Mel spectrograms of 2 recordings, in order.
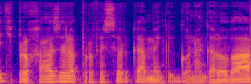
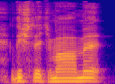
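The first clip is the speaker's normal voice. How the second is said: louder start, suddenly cut short; breaking off abruptly; 4 semitones higher, 7 dB louder, slower than usual. A narrator's reading. George catching Harry's warning look, breaking off abruptly. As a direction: stop yourself mid-sentence. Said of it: "zarazil se".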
